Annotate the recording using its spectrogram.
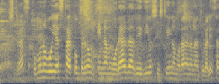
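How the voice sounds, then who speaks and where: A woman's medium-pitched voice at a very fast pace with ordinary pitch variation, crowd noise in the background. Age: 40s. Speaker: recently baptized adult. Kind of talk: testimony.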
